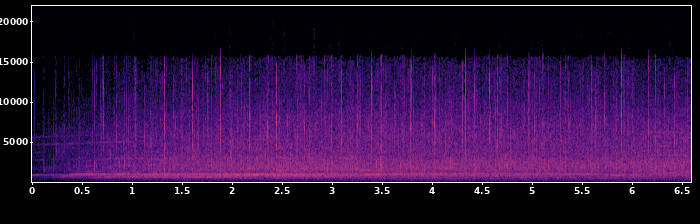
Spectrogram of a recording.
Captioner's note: cheering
